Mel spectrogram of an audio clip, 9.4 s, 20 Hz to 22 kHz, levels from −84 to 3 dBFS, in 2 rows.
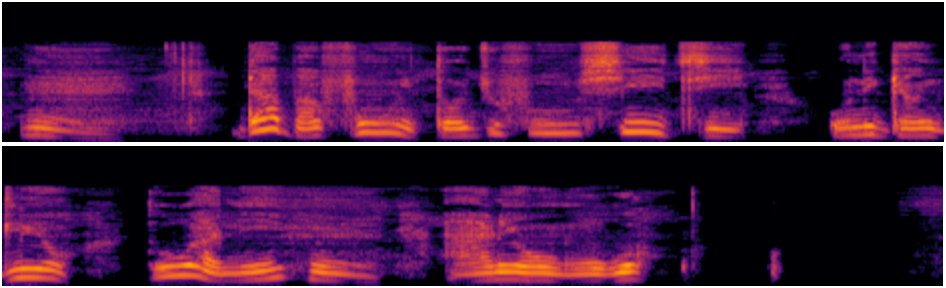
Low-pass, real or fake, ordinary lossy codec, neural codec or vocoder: none; real; none; none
